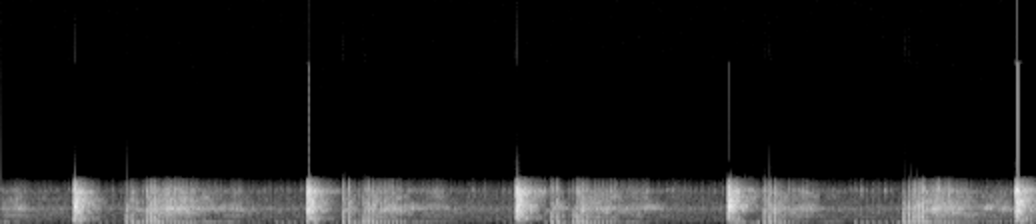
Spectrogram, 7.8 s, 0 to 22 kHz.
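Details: Honda EX5 motorcycle idling with blue flame from exhaust: sharp pops and bangs about every second over a weak, stumbling idle; misfiring.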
